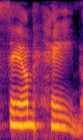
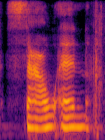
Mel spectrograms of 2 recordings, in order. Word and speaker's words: Samhain: It looks like it says Samhain, okay? Samhain, but it's pronounced Samhain.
